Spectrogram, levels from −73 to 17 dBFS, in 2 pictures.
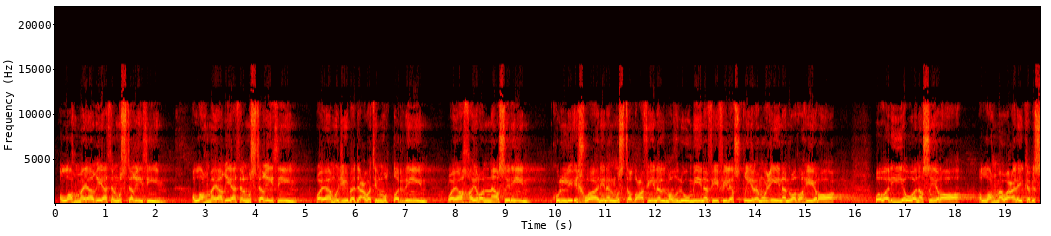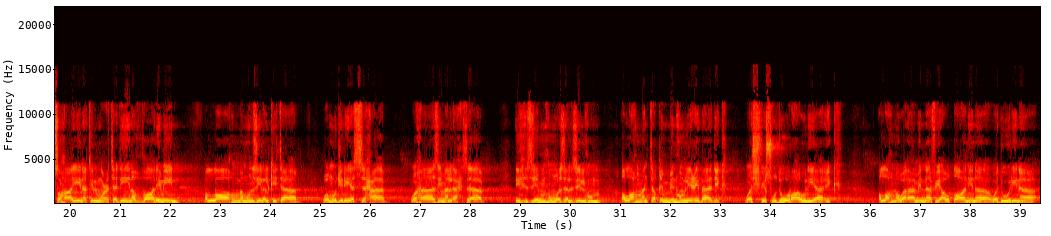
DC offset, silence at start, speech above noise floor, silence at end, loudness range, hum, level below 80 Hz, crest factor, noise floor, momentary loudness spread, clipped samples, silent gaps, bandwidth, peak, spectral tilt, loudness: under 0.1%; 0.1 s; 20 dB; 0 s; 2 LU; none; -56 dBFS; 10 dB; -34 dBFS; 9 LU; under 0.1%; none; 15.5 kHz; -6 dBFS; -4.5 dB/octave; -14 LUFS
